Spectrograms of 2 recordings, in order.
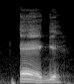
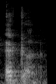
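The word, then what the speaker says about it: Eigg: of the island of in English egg and Scottish eeka eeka you got it ah I was going to say that but you know I you Tom was ahead of me so it's spelled EIG G G and EIG g g is a two- syllable word in Scottish those Scots amazing people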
